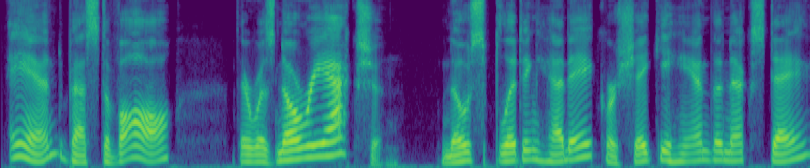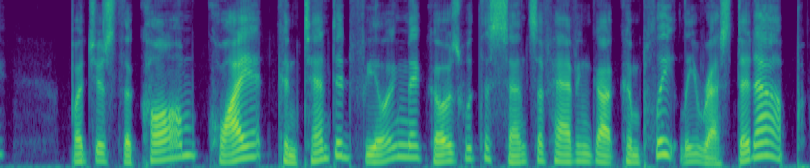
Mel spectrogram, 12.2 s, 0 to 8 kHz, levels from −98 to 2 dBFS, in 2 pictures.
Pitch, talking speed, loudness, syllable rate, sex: 160 Hz, 175 wpm, -21 LUFS, 4.6 syllables/s, male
